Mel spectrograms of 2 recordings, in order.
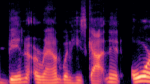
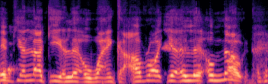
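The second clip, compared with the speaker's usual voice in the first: hammy, pitched-up put-on British accent; 8 semitones higher than usual. Joking around in a group conversation, in a British accent. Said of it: "that was the best British accent I've ever heard".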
